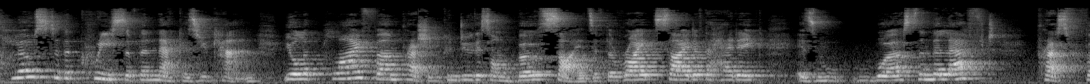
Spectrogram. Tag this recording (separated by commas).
Speech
